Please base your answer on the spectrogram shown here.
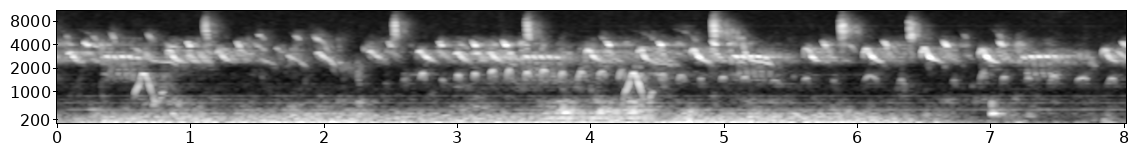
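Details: Red-billed buffalo weavers at a waterhole on Djuma Game Reserve, Sabi Sand, South Africa, around 10:00, chatter in a busy continuous stream of squeaky rattling notes and whistles, several at once, over a low rumble.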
